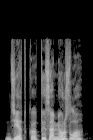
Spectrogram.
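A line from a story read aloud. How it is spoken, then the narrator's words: Soft question. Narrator (Russian): мягко спросил Кейгер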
